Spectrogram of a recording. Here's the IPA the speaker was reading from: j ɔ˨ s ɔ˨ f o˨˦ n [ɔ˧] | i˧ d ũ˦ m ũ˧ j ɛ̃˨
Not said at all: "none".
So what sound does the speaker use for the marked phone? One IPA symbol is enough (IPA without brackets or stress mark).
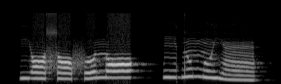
ɔ˦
